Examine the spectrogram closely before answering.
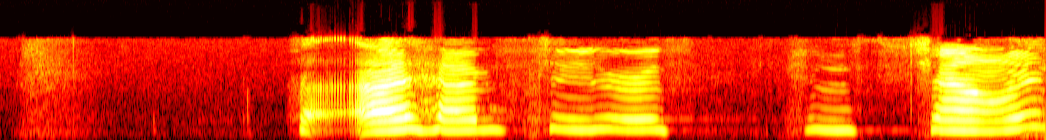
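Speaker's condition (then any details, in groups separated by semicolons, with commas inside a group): Friedreich's ataxia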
